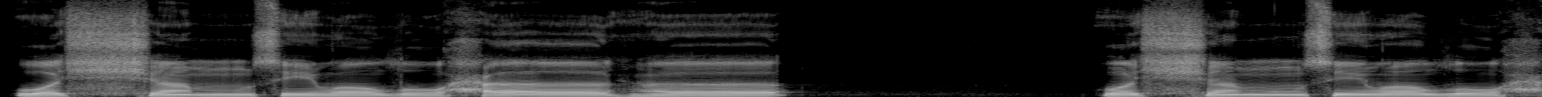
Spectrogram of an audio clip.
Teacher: والشمس وضحاها، ضاد حروف مستعلیہ میں سے ہے، ضاد کو موٹا پڑا جائے گا اور ہا کو لمبا کریں گے 1 الف کے برابر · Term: مد اصلی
